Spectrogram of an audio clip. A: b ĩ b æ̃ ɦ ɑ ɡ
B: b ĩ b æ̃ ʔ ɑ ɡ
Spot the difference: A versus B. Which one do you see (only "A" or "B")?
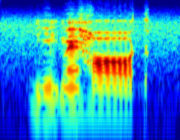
A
